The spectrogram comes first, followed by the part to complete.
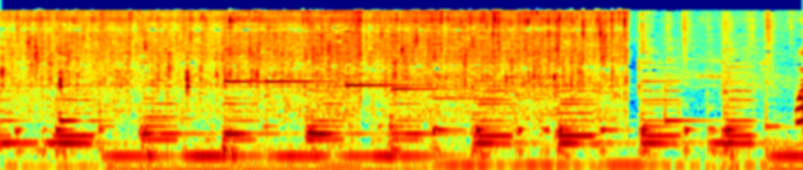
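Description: Background music with a steady, stepping bass line over the sizzle of corn-masa cheese rolls frying in hot oil in a skillet; the sizzle cuts off suddenly near the end.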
